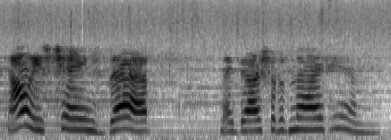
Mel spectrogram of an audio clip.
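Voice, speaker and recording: An actress playing a teasing, adoring young wife in a 1940s radio drama. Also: female voice, high-pitched, moderate pace, phone-quality sound, close to an everyday voice. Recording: old radio recording with music behind.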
